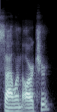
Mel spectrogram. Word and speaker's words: SilentRcher: Um, his name is Silent Archer on YouTube. That's s i l e n t r c h e r. So, no uh no a in the middle there. Just just silent archer.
